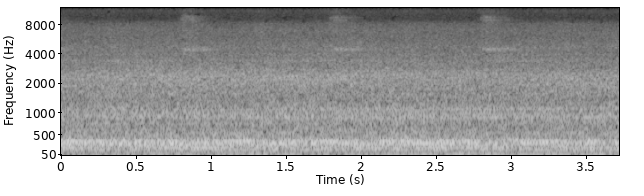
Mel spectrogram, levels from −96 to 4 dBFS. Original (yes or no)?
yes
